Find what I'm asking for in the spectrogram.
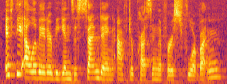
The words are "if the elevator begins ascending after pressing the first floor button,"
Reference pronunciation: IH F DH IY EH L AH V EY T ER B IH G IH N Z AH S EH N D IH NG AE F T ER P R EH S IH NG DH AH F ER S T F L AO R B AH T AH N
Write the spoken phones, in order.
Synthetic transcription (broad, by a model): IH F DH IY EH L AH V EY T ER B IH G IH N Z AH S EH N D IH NG AE F T ER P R EH S IH NG DH AH F ER S T F L AO R B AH T N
